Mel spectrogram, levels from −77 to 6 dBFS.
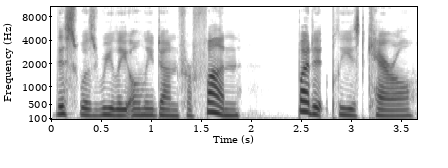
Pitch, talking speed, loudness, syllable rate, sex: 185 Hz, 180 wpm, -18 LUFS, 5.0 syllables/s, female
